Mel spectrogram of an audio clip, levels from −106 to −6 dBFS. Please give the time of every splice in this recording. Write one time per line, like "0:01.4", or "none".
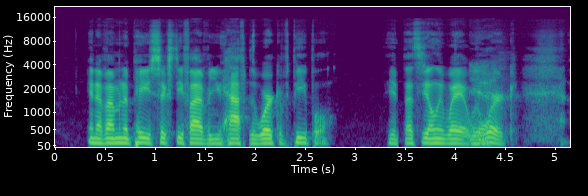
0:01.5
0:01.9
0:02.4
0:03.4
